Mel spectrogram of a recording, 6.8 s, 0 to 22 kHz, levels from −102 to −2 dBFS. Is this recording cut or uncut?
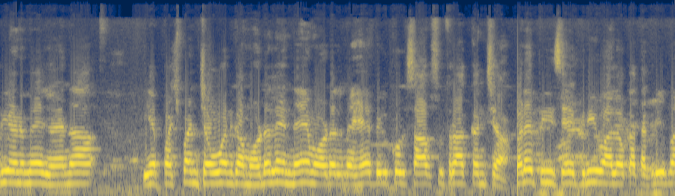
cut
